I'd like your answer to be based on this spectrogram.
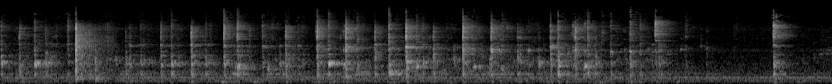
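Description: A spoon stirs a dry yeast mixture in a vessel for homemade grape wine, giving a brisk, steady run of close clinks and scrapes against the container walls.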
